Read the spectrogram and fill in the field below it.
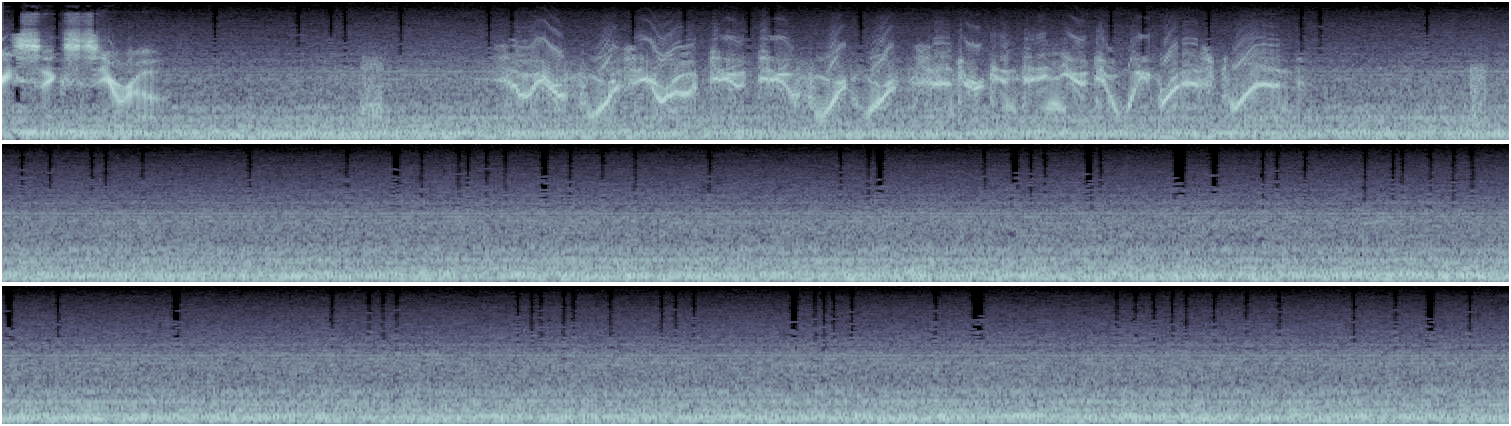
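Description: A steady low engine drone hums.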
